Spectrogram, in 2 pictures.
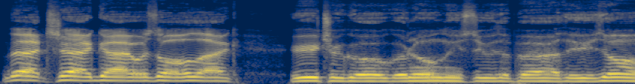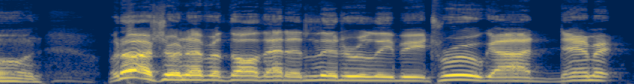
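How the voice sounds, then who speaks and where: Anime dub: whiny, rough-hewn drunken brawler, high voice full of heavy rasping fry, loud and slangy complaints. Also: male voice, moderate pace. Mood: drunken griping. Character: drunken, whiny, hot-headed younger brother, rough fighter. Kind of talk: anime fan dub acting.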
